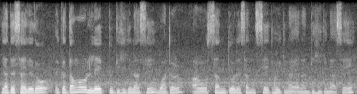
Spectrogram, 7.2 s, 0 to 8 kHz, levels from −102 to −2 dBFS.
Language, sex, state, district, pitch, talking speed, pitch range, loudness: Nagamese, male, Nagaland, Dimapur, 150 Hz, 170 wpm, 135-160 Hz, -17 LUFS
